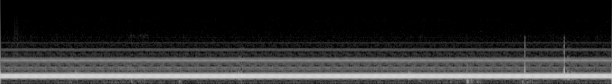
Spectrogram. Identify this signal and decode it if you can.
Dial tone (North America), 350 + 440 Hz.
